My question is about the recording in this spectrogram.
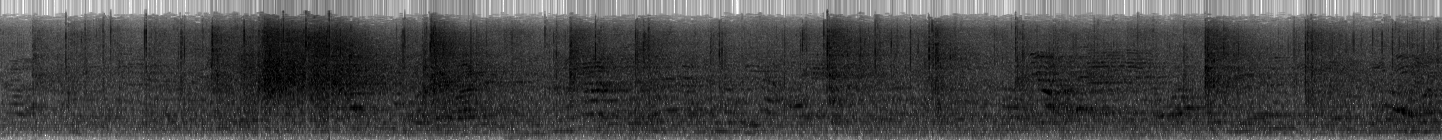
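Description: Live inline hockey play: sharp clacks of sticks and the hard puck on the rink floor, over voices of players and spectators, with a louder burst of noise about two seconds in.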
